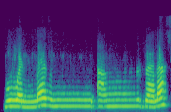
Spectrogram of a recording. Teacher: تو یہ هُوَ الَّذِي، اس کو 4 حرکت کھینچ کے ہم نے ادا کیا.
